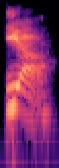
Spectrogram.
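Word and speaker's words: Ja: স্লাইডে হ্যাঁ থাক আচ্ছা ইয়া যে কে আমরা ইয়াতে হচ্ছে মানে উচ্চারণ করি কিন্তু হচ্ছে ইয়ট যার কারণে জি আর একে বলি এই জন্য এটা হচ্ছে ইয়া ইয়া মানে হচ্ছে ইয়েস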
